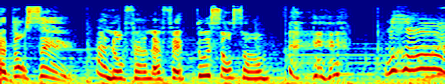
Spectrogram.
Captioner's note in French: rire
